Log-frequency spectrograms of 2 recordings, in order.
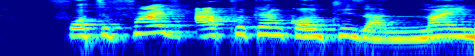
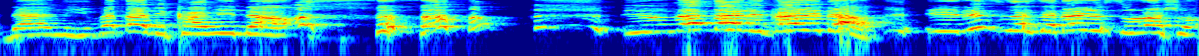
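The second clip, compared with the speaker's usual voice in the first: higher and louder, laughing through it; laughing friend; 6 semitones higher, 9 dB louder than usual. Retold or imitated. Friend Miss B telling her to calm down, laughing. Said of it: "She was like".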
